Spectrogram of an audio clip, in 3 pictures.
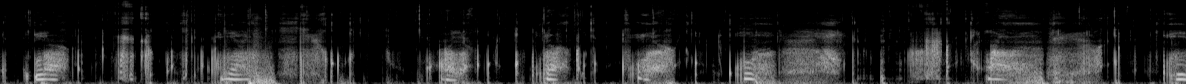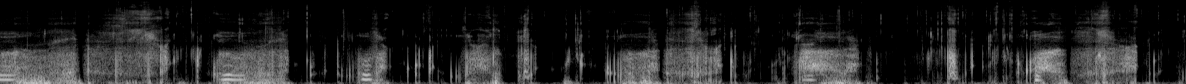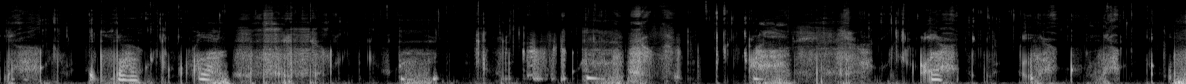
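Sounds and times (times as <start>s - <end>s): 
ASMR ear licking sounds in the right channel: 0.0s - 35.5s.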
